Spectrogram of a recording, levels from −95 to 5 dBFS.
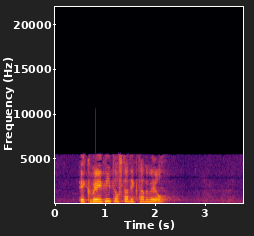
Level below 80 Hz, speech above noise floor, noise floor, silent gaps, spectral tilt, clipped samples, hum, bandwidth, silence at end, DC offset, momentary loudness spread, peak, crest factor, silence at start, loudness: -66 dBFS; 36 dB; -52 dBFS; none; -8.5 dB/octave; under 0.1%; none; 5.8 kHz; 1.55 s; under 0.1%; 8 LU; 0 dBFS; 18 dB; 0.5 s; -16 LUFS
